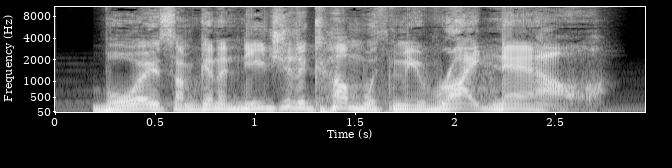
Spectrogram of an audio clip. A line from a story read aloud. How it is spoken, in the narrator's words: he then screamed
